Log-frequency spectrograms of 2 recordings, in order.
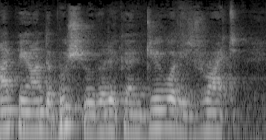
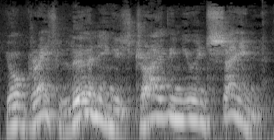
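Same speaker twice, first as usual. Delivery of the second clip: loud and higher, falling scornful cry; shouted accusation; 6 semitones higher, 5 dB louder than usual. Acted. Agrippa shouting at Paul, affronted, loud. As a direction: shout it in shocked outrage. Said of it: "he shouted".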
